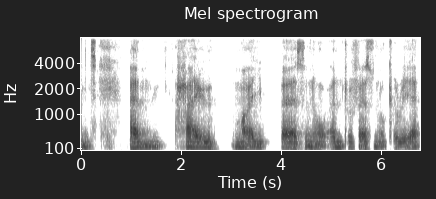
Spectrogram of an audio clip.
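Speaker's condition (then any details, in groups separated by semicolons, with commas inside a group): Cerebral palsy; intrathecal baclofen pump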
